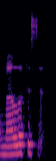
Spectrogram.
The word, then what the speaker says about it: Maleficent: Maleficent. You would say magnificent, but it's not a G, it's an L, Maleficent.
